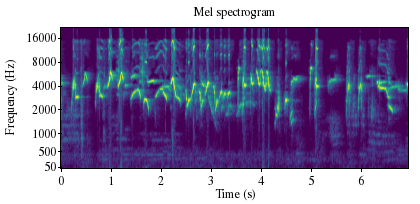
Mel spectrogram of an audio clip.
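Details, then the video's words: White-rumped shama in energetic song, a fast continuous series of twisting whistles, chirps and clicks, loud and varied throughout. "choè than hót líu || Kacer Gacor"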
